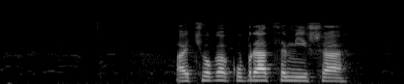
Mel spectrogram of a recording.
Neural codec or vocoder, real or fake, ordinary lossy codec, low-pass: none; real; AAC, 48 kbps; 7.2 kHz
